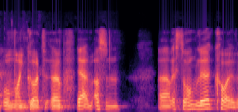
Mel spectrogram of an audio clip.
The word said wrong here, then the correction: Les Cols: wahrscheinlich wird es ausgesprochen. – Les Cols, ja.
